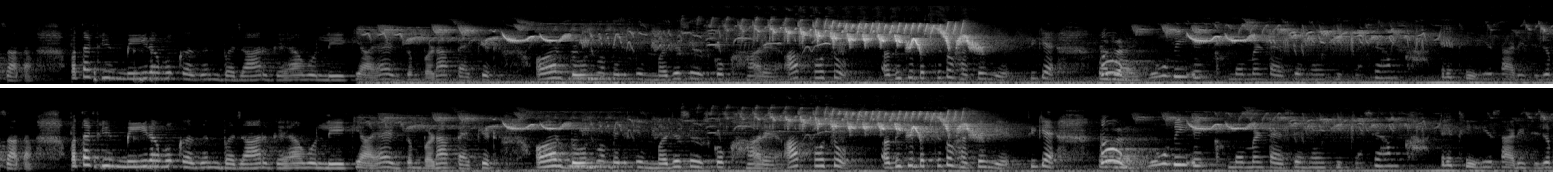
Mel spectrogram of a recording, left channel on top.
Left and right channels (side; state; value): both; normal; correlation 0.68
